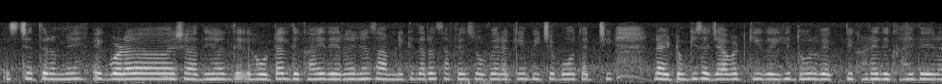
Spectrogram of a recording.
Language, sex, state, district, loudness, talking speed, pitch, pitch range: Angika, female, Bihar, Madhepura, -18 LUFS, 225 wpm, 250 Hz, 245-255 Hz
